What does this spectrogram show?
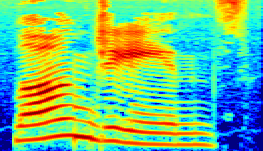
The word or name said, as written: Longines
